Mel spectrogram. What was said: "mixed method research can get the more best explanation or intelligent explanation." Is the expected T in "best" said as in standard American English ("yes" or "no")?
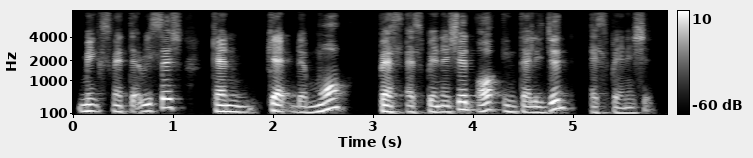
no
